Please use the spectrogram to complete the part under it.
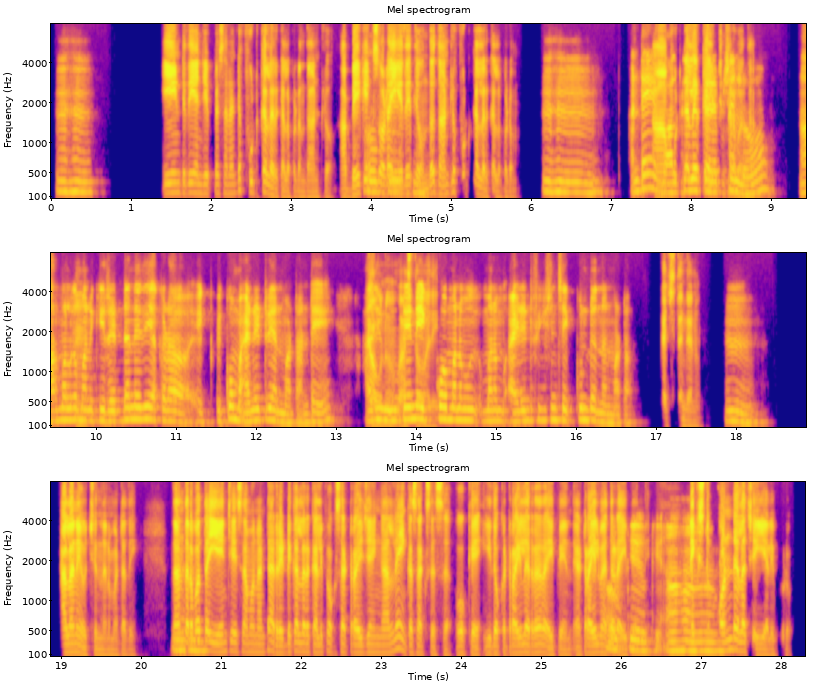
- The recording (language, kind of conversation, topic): Telugu, podcast, మీకు అత్యంత నచ్చిన ప్రాజెక్ట్ గురించి వివరించగలరా?
- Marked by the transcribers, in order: in English: "ఫుడ్ కలర్"; in English: "బేకింగ్ సోడా"; in English: "ఫుడ్ కలర్"; in English: "వోల్కనీక్ ఎరప్షన్‌లో నార్మల్‌గా"; in English: "ఫుడ్ కలర్"; in English: "రెడ్"; in English: "మ్యాన్‌డేటరి"; in English: "ఐడెంటిఫికేషన్స్"; in English: "రెడ్ కలర్"; in English: "ట్రై"; in English: "సక్సెస్"; in English: "ట్రైల్ ఎర్రర్"; in English: "ట్రైల్ మెథడ్"; in English: "నెక్స్ట్"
